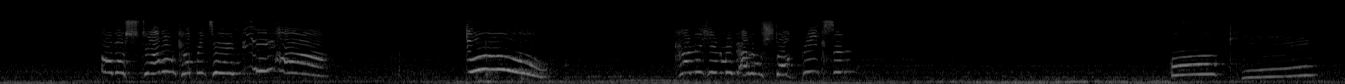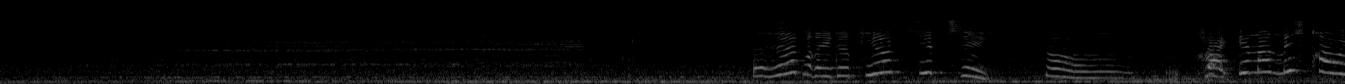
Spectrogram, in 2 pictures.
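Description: A high-pitched cartoonish woman's voice speaks with animation through a television speaker.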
